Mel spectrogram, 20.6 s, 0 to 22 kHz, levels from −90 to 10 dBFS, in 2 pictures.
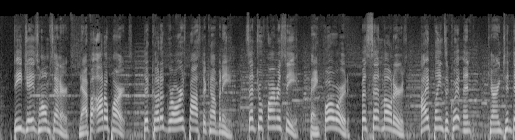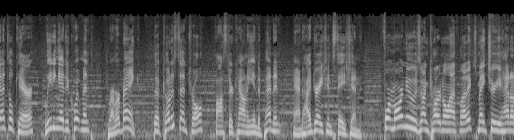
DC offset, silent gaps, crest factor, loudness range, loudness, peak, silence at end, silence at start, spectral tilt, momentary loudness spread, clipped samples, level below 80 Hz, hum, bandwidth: under 0.1%; none; 14 dB; 2 LU; -17 LUFS; -2 dBFS; 0 s; 0 s; -5 dB/octave; 6 LU; under 0.1%; -36 dBFS; none; 15.5 kHz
